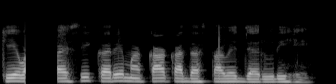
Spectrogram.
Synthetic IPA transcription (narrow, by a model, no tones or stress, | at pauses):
keːʋa | pɛːsikəɾemɐkaːkad̪ɐst̪aːʋed͡ʒ̪d͡ʒəɾuːɾiɦɛː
